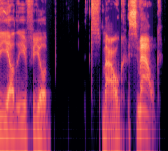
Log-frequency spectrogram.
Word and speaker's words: Smaug: The Hobbit is I just want to see Smog the dragon. Smog is what I said. Smog the dragon. She goes, no. She goes, no, Smaug.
